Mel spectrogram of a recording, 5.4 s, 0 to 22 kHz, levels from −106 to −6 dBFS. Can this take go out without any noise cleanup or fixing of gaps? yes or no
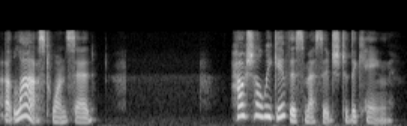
yes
